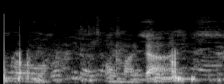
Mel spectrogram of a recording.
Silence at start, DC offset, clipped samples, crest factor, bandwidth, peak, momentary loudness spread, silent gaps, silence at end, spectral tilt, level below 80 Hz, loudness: 0.05 s; under 0.1%; under 0.1%; 20 dB; 11 kHz; 0 dBFS; 13 LU; none; 0 s; -7.5 dB/octave; -52 dBFS; -21 LUFS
